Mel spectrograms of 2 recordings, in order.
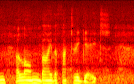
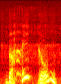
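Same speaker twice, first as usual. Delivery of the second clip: higher-pitched exclamation; excited cry; 6 semitones higher than usual. A narrator's reading. Cyril watching the runaway wheel, crying out excitedly. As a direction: exclaim it with gusto. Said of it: "Cyril cried".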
